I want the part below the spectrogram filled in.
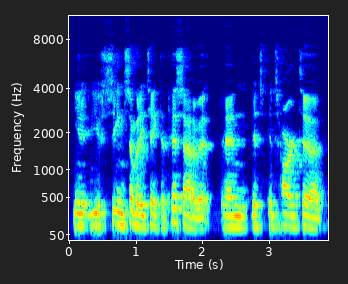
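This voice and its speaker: Echoey dark-humored male storyteller. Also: medium pitch, fairly even intonation, a little fast, lo-fi sound, slight background noise. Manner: candid, dark-humored storyteller with many restarts. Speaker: author and paramedic guest. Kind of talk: storytelling in a podcast interview.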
